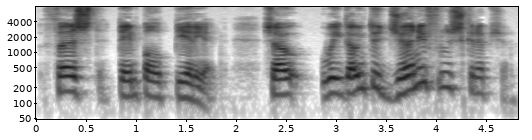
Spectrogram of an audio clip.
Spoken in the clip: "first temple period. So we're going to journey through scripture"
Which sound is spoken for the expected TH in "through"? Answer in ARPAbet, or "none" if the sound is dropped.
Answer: F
